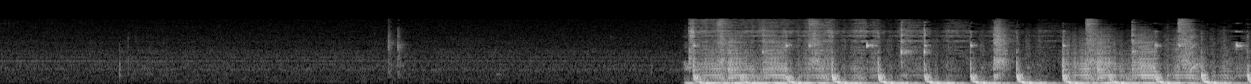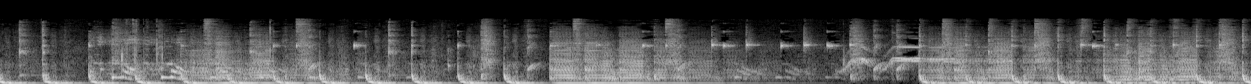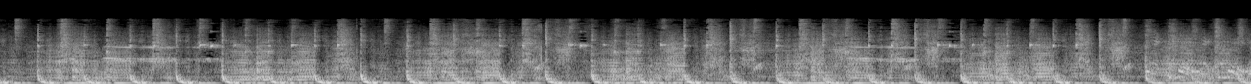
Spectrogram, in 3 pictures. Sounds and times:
Music: 0:06.8 - 0:37.5.

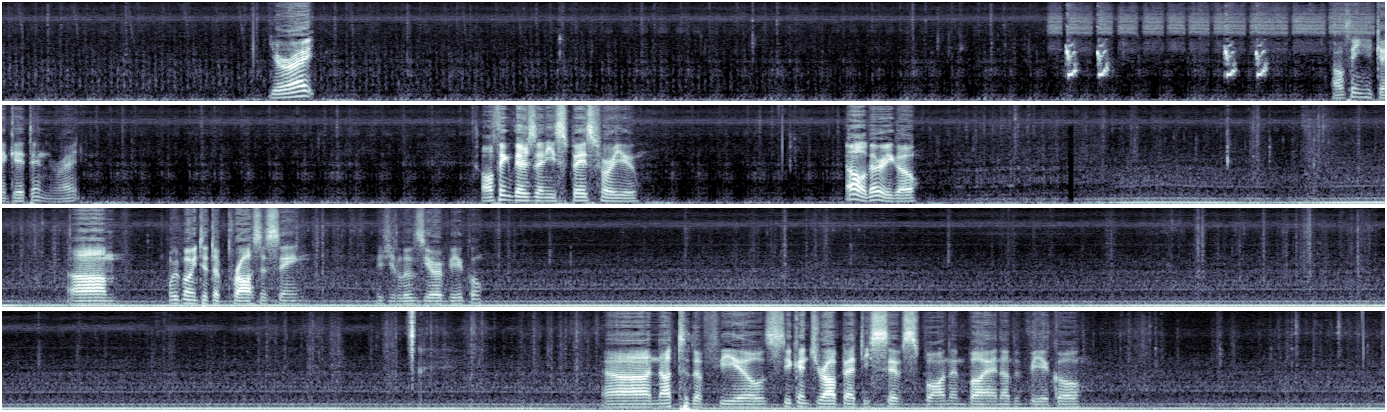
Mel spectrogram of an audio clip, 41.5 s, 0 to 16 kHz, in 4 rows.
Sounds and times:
Outside, rural or natural: 0:00.0 - 0:41.4
Vehicle: 0:00.0 - 0:41.4
Speech: 0:02.0 - 0:02.4, 0:10.0 - 0:11.0, 0:14.0 - 0:15.2, 0:16.7 - 0:17.3, 0:21.2 - 0:24.4, 0:35.6 - 0:39.2.

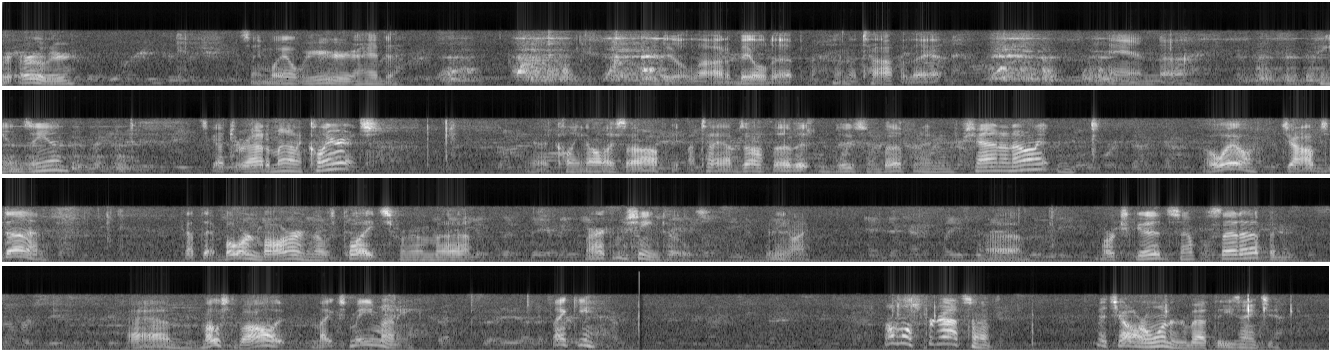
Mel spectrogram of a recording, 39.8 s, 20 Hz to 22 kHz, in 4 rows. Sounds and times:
Speech: 0:00.0 - 0:03.3, 0:04.7 - 0:07.4, 0:08.2 - 0:09.1, 0:09.8 - 0:13.0, 0:13.7 - 0:20.4, 0:21.2 - 0:39.6.

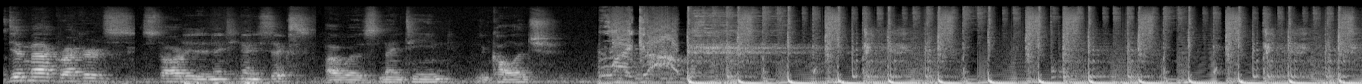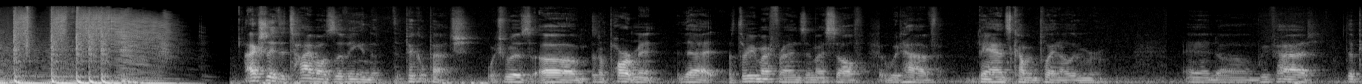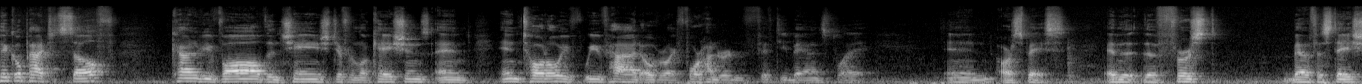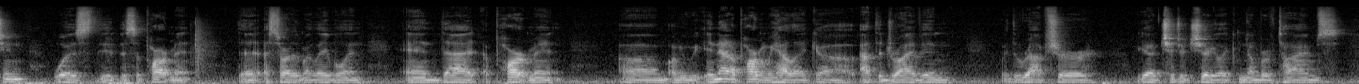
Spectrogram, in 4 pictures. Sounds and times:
House music: 0:06.0 - 0:15.3.

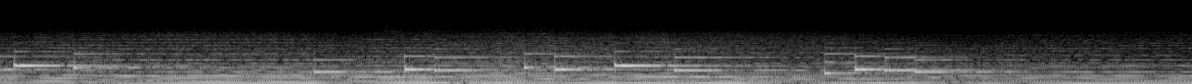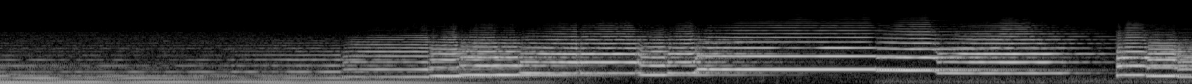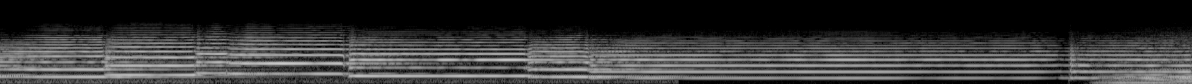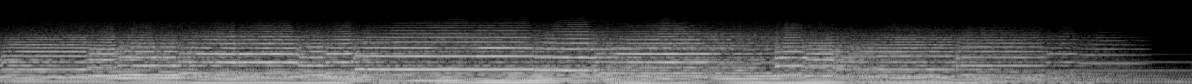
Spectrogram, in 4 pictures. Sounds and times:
Trumpet: 0:00.0 - 0:47.6.

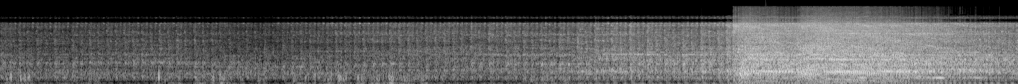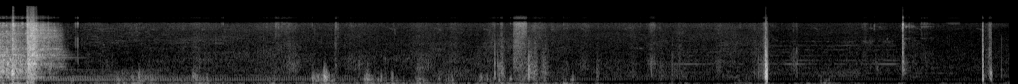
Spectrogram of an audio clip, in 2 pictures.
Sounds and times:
Motorcycle: 0:00.0 - 0:13.3
Engine: 0:00.0 - 0:15.7.

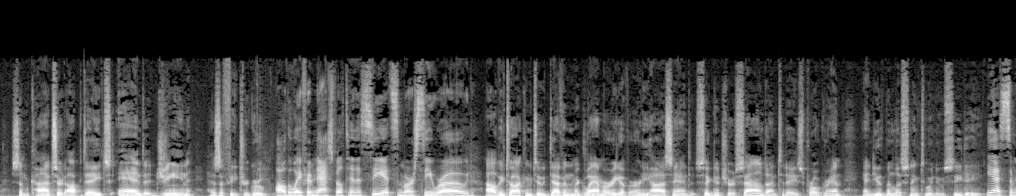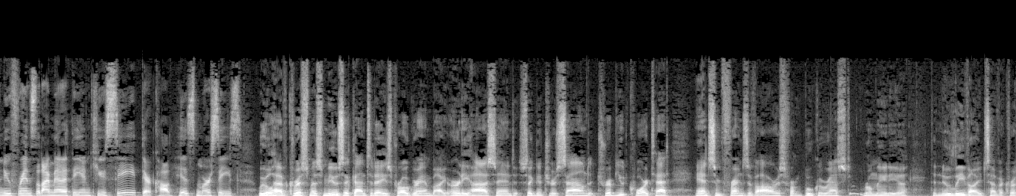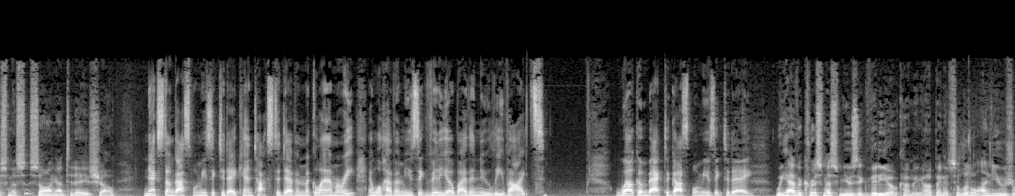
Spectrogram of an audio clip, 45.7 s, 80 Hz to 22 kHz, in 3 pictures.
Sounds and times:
Speech: 0:00.2 - 0:38.7, 0:39.8 - 0:45.7.

